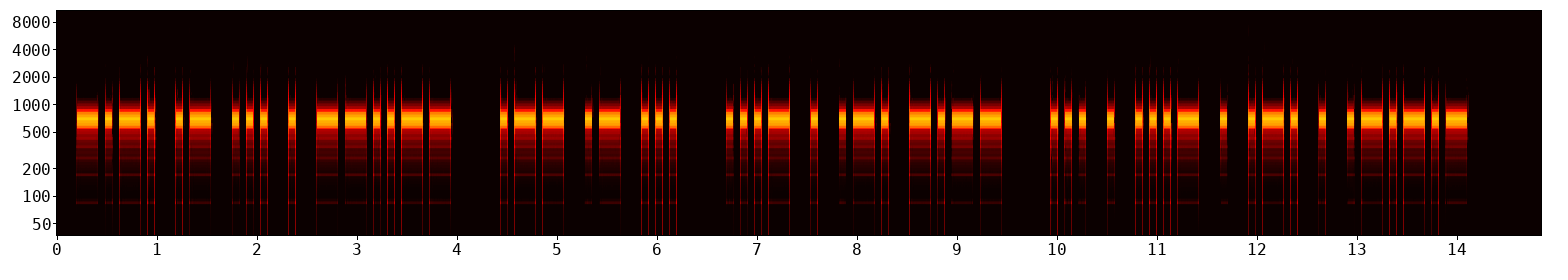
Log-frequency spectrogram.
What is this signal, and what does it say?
Morse code, heard as a keyed tone, about 17 wpm, 700 Hz. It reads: CASE, WAS VERY SEVERE.
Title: Sentences from Top 1400 Words 17wpm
